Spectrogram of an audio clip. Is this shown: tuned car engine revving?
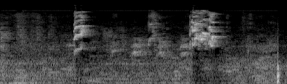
no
